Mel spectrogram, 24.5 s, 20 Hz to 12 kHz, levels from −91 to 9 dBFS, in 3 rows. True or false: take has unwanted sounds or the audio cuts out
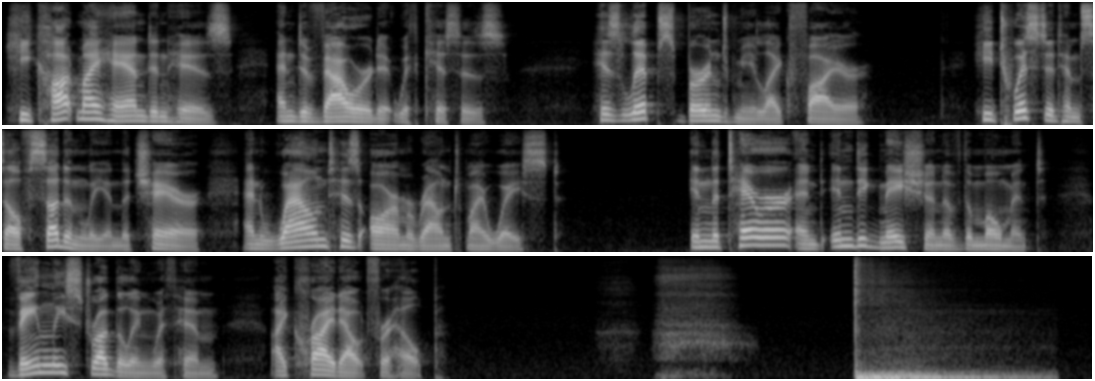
true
